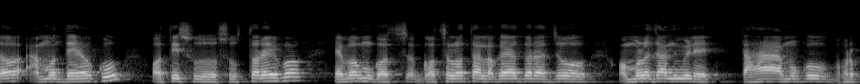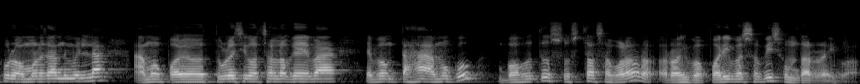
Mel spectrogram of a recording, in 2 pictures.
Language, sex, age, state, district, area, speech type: Odia, male, 60+, Odisha, Ganjam, urban, spontaneous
